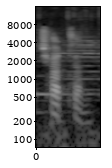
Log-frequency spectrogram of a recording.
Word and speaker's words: Chatin: It's Chatin. That's how you say his name.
